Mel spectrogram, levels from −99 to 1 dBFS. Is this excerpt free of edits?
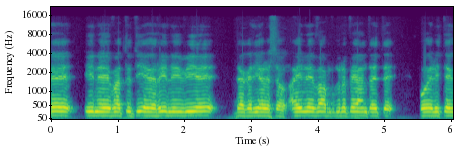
yes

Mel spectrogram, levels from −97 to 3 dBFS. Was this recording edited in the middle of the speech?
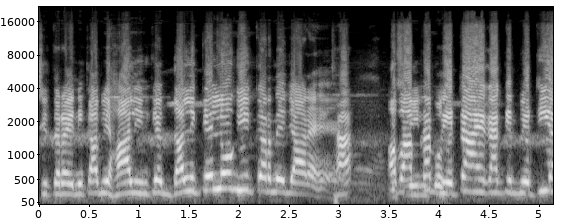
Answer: yes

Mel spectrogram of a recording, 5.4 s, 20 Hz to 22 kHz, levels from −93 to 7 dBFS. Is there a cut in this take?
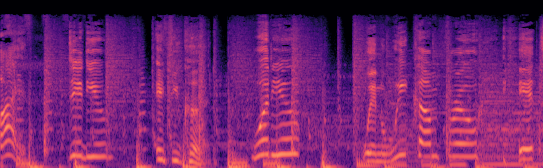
no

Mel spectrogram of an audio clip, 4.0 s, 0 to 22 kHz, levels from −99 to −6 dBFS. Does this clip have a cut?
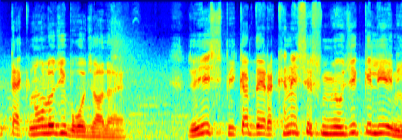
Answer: yes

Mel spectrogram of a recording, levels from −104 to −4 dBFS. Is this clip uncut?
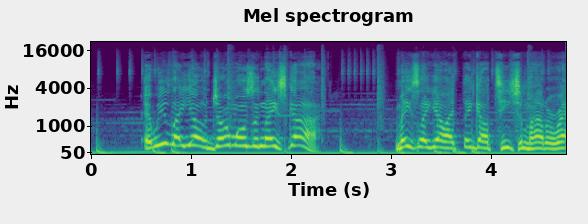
yes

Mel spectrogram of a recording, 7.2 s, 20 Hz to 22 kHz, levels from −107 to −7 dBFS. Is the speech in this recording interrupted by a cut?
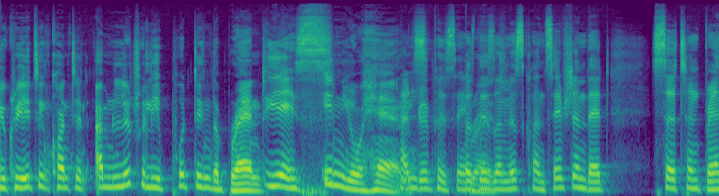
yes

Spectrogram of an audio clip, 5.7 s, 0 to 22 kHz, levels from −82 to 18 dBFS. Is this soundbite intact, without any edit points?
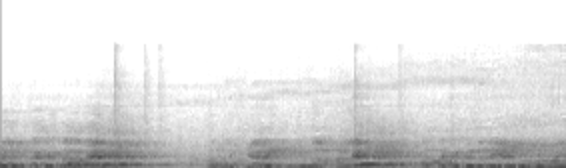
yes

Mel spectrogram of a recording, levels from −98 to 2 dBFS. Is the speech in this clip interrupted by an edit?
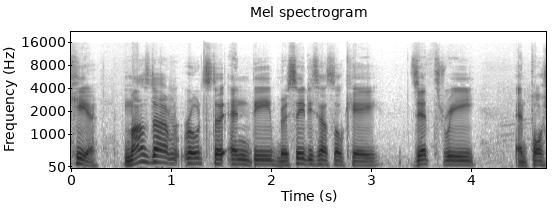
no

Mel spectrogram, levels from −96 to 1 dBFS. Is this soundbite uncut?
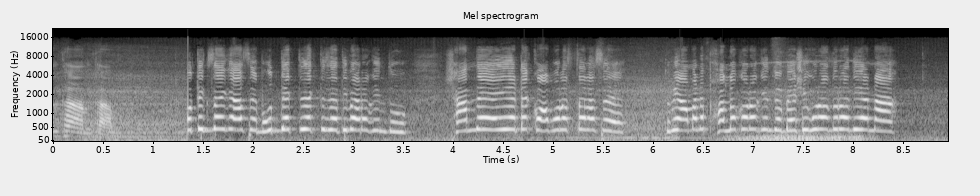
no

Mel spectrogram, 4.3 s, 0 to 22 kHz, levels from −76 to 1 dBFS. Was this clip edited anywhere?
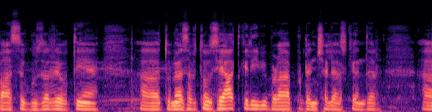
no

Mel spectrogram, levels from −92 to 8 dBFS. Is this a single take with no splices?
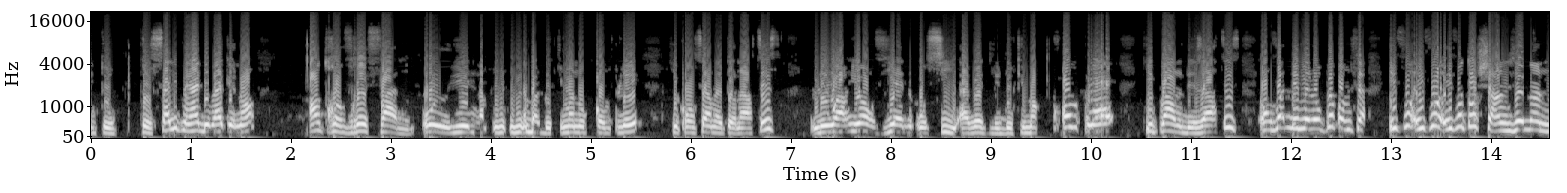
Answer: yes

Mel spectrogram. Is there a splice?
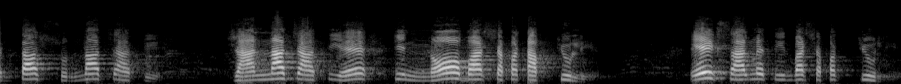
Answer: no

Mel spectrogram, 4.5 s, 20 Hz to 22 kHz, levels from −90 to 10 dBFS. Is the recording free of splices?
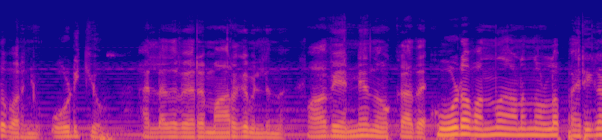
no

